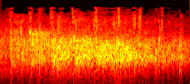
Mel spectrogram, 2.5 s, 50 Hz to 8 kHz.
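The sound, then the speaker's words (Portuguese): A crowd applauds a deputy's speech in a parliament chamber: dense, steady clapping that stays loud and even for the whole stretch, with no voices standing out above it. “Um duplo aplauso, não só pelo conteúdo das suas conclusões, mas também porque conseguiu ser tão sintético e cumpriu rigorosamente os 5 minutos.”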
